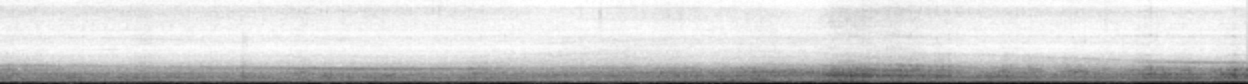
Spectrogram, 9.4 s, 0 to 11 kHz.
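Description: McLaren 600LT's twin-turbo V8 running at low revs as the car crawls past, a steady low drone that grows a little louder about six seconds in.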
